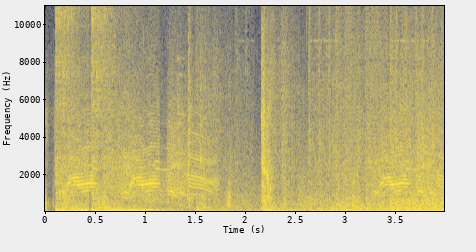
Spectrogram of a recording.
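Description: A grenade is tossed and clatters to the ground.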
